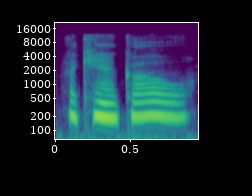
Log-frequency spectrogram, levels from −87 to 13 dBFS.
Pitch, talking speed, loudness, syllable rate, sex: 200 Hz, 190 wpm, -15 LUFS, 4.0 syllables/s, female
